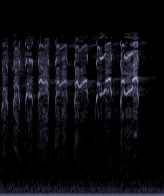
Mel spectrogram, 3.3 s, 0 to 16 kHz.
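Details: At the Salt Point osprey nest in the Finger Lakes region, US, 23 July 2021, an osprey gives a quick run of eight short, shrill, upslurred squeals, building slightly louder toward the end over a faint low rumble.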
